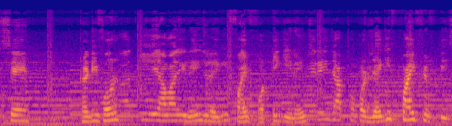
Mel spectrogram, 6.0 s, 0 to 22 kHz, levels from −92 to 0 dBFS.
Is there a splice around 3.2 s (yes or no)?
no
